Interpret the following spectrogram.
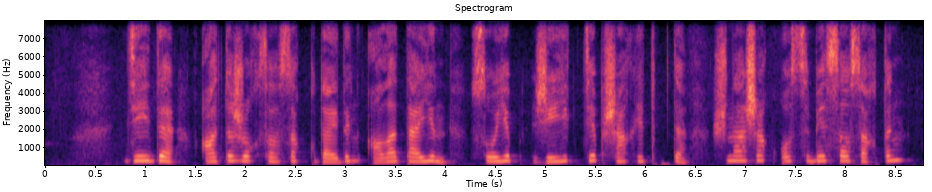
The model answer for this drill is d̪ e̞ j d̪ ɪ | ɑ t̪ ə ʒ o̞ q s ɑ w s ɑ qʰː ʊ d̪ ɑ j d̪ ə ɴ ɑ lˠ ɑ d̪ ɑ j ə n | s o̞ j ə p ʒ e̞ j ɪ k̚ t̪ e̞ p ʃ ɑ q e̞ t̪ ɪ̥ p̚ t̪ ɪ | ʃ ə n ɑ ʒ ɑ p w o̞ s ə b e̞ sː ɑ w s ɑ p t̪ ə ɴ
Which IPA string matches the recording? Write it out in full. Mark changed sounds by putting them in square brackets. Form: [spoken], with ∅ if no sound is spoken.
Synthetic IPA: d̪ e̞ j d̪ ɪ | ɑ t̪ ə ʒ o̞ q s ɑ w s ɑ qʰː ʊ d̪ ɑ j d̪ ə ɴ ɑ lˠ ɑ [t̪] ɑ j ə n | s o̞ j ə p ʒ e̞ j ɪ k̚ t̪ e̞ p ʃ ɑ q e̞ t̪ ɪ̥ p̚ t̪ ɪ | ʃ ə n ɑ [ʃ] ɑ [q] w o̞ s ə b e̞ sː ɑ w s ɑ [q] t̪ ə ɴ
